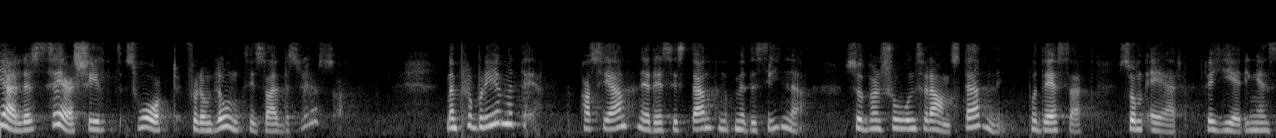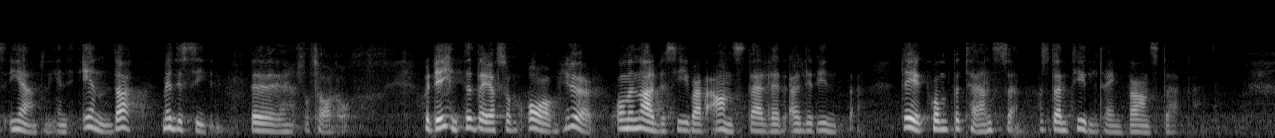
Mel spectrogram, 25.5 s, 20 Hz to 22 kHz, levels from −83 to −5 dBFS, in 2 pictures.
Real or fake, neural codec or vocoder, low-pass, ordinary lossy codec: fake; codec, 16 kHz in and 24 kHz out, 0.6 kbps, FocalCodec, streaming, 4096 codes; 7.2 kHz; Opus, 24 kbps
